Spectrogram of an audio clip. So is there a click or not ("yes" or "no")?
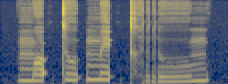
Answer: no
